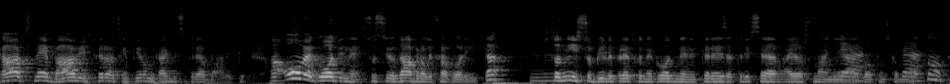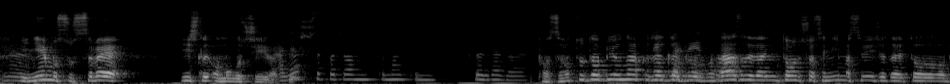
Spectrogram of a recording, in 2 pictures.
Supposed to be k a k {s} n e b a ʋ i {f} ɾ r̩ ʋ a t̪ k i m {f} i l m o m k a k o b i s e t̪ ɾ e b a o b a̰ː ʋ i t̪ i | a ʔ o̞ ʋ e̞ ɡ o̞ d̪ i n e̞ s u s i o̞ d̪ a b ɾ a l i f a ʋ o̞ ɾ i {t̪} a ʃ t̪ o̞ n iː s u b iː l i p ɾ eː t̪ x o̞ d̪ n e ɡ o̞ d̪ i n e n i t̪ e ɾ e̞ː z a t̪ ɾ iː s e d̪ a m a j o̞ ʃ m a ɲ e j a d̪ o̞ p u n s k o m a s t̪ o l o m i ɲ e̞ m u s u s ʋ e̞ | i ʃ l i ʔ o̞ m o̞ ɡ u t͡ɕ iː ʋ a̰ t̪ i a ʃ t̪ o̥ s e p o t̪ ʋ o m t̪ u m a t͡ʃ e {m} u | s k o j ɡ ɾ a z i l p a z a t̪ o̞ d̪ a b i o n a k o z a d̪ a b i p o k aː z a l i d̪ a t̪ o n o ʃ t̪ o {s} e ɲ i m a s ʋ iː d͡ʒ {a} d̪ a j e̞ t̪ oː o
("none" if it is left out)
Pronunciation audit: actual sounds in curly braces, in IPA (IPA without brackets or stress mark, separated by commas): s, x, f, t̪, ɲ, s, a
